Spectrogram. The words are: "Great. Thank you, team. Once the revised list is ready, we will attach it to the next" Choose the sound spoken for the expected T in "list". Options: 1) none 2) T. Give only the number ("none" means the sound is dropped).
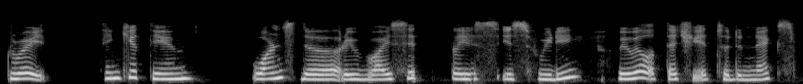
1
